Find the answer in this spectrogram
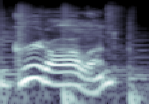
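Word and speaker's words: Groote Eylandt: has become a reality so grid island or eland as you saw it's spelt is actually dutch for big island it's something like 60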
